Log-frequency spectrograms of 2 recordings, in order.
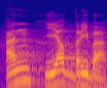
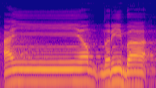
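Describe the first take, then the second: First: The n is pronounced clearly before the y. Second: The n merges into a long nasal y. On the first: The speaker calls it wrong. "Kalau dibaca an yadriba, maka ini salah" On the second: The speaker calls it right. "cara bacanya yang benar, ayyadriba, dengan dikasih gunnah di sana"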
